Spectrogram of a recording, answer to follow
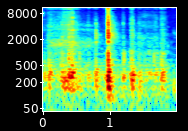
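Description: Hard plastic parts of a Transformers action figure clicking and rubbing as its limbs are moved into robot mode, with one sharp click about a second in.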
